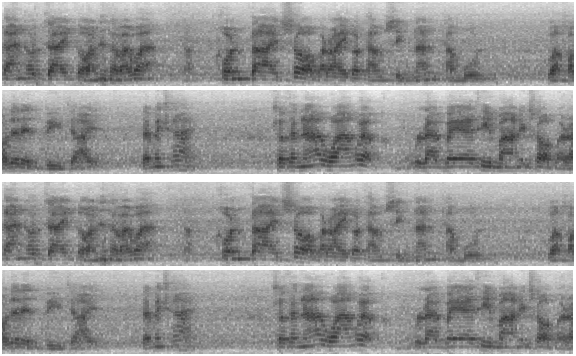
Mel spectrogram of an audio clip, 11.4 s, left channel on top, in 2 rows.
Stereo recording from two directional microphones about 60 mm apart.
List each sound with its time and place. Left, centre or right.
0.3 s a man's voice: right
1.2 s speech: right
